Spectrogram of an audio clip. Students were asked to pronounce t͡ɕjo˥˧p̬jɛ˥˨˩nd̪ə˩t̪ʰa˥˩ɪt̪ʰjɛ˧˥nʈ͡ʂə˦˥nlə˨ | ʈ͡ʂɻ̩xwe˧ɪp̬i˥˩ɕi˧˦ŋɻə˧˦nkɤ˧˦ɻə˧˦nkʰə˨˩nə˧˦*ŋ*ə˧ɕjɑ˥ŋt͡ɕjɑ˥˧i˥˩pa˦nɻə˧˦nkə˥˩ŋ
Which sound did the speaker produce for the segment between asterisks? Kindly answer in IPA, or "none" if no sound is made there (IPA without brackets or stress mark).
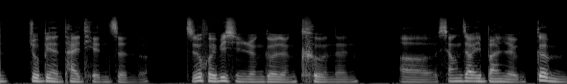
ŋ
